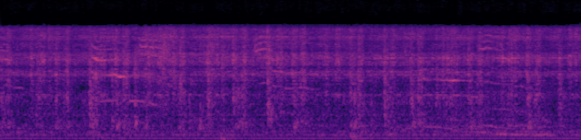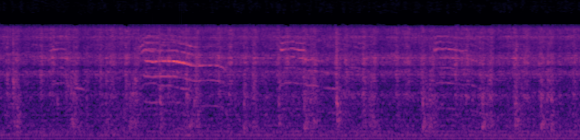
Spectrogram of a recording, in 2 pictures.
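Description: Many domestic cats meowing over and over, separate calls overlapping one another, as they clamour to be fed. A steady low hum runs underneath.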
